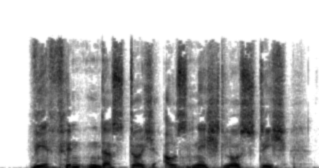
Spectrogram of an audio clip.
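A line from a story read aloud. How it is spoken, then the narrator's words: Stern reply. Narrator (German): erwiderte die Schwester streng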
